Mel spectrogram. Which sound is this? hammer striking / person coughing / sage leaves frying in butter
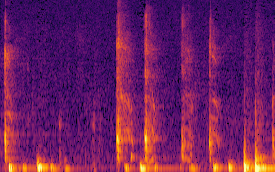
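person coughing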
